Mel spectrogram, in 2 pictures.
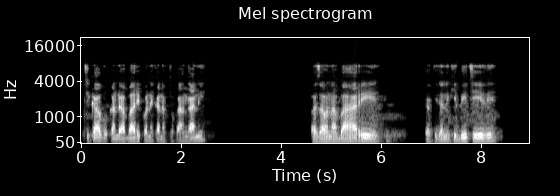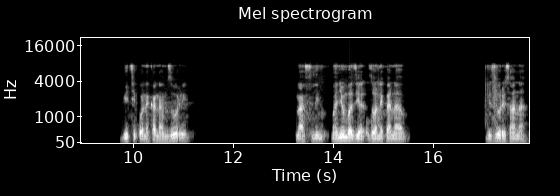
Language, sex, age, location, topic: Swahili, male, 36-49, Mombasa, government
